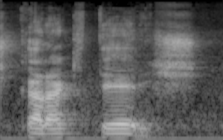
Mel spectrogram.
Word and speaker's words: caracteres: de sílaba tônica certo substantivos sofrem deslocamento da sílaba tônica ao passarem para o plural exemplos o caráter os caracteres o Lúcifer Lúcifer o Júnior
